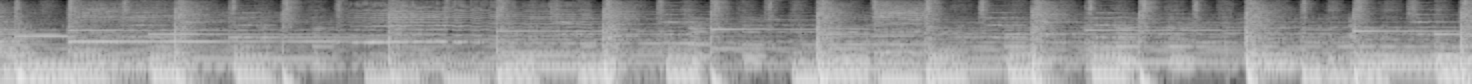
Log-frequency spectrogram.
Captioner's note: goat bleating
